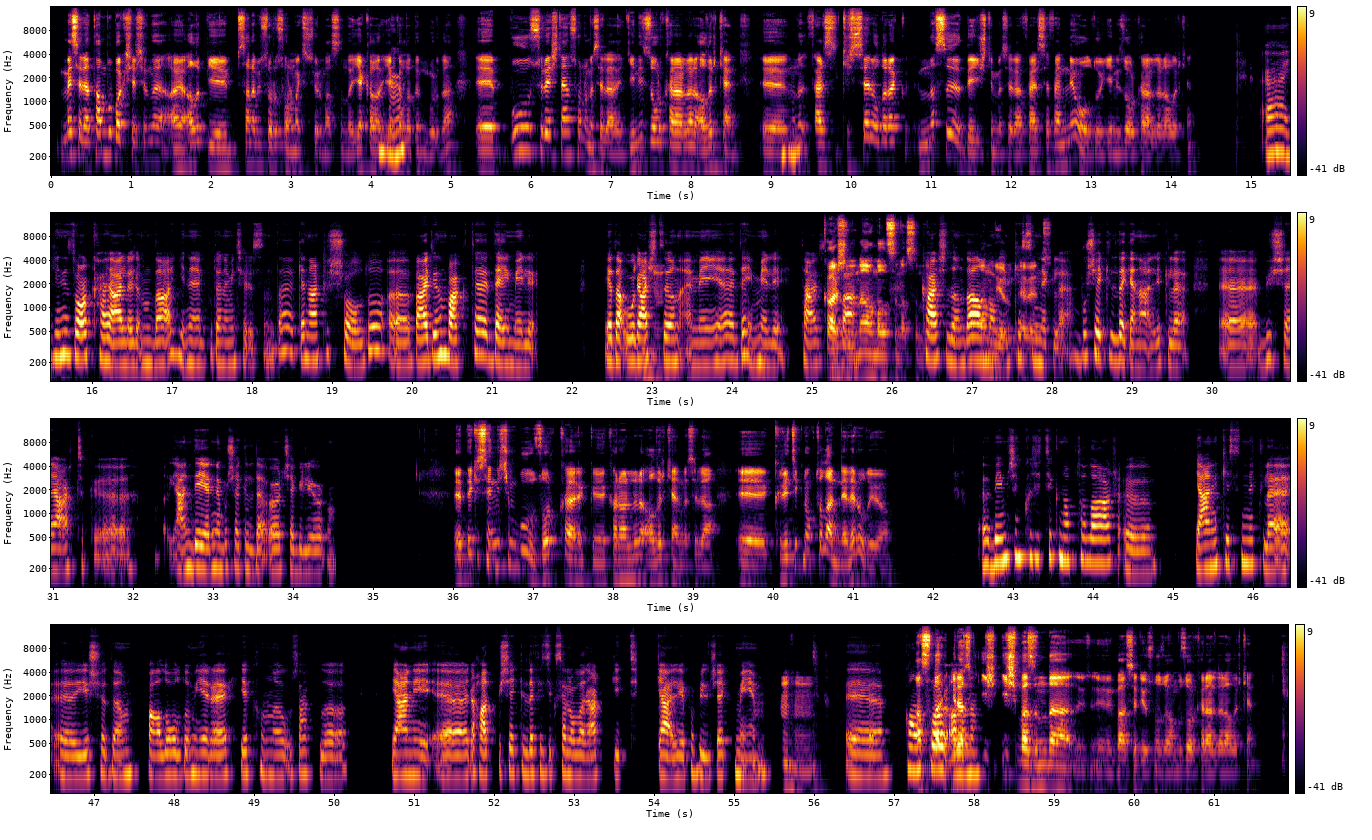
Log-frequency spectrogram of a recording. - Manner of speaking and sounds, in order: tapping; other background noise
- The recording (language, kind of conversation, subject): Turkish, podcast, Zor bir iş kararını nasıl aldın, somut bir örnek verebilir misin?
